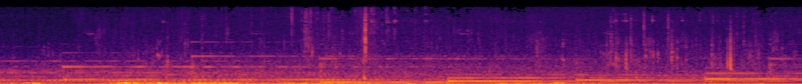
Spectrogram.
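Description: Soft rustling and squishy tearing as the juiciest grass blades are plucked by hand to gather for an Icelandic horse, repeating irregularly over a steady, gentle musical drone with no talking.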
